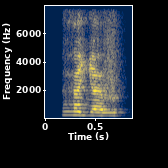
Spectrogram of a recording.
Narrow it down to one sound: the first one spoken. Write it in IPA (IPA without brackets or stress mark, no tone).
ɦ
